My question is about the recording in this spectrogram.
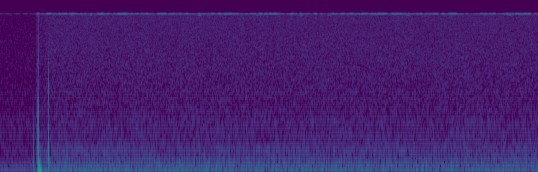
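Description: Blank tape audio at the end of the programme: one sharp click a little under half a second in, then steady hiss with a low hum.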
